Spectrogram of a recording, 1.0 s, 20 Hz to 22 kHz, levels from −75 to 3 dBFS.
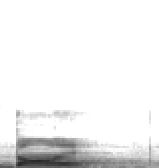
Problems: background sounds at intervals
